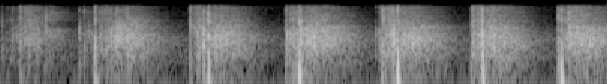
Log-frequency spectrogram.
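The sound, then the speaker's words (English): An audience claps together in unison, giving a steady beat of about seven sharp, loud claps roughly two per second, each with a low thump and no talk. “I'd like to see if we can all clap in unison.”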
